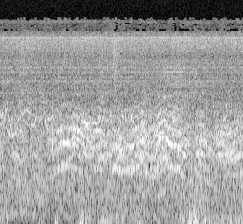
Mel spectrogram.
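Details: Fortuna Bay, South Georgia: King penguins heard as a softer background of overlapping warbled trumpet calls, undulating in pitch, under steady low rumbling noise with a few thumps.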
